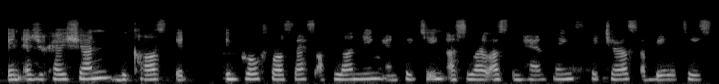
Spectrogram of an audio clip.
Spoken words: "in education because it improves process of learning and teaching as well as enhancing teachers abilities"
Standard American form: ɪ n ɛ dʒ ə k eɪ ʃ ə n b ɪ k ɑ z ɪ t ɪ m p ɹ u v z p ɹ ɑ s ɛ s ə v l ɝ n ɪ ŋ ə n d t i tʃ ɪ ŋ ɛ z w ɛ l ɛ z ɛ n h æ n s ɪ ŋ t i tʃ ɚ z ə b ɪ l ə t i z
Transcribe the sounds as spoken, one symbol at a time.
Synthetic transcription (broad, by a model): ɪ n ɛ dʒ ə k eɪ ʃ ə n b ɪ k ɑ s ɪ t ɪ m p ɹ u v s p ɹ ɑ s ɛ s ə f l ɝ n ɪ ŋ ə n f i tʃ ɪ ŋ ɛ s w ɛ l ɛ s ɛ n h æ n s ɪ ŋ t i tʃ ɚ s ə b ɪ l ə t i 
